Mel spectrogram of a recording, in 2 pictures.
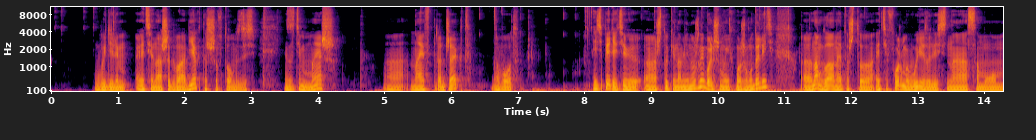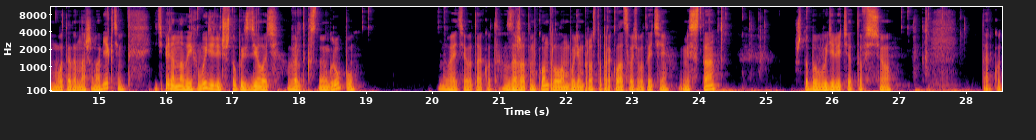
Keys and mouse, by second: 0.5 shift+middle click, 0.6-3.5 shift+drag, 3.5-9.0 middle drag, 7.1 Tab, 9.0 drag, 9.3-10.6 middle drag, 10.3 Delete, 10.6-16.4 drag, 11.2 Tab, 15.9 2, 16.4 middle click, 16.4-20.0 drag, 20.0 ctrl+middle click, 20.1-25.3 ctrl+drag, 25.3-27.3 ctrl+middle drag, 27.3 shift+click, 27.4-28.5 shift+middle drag.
